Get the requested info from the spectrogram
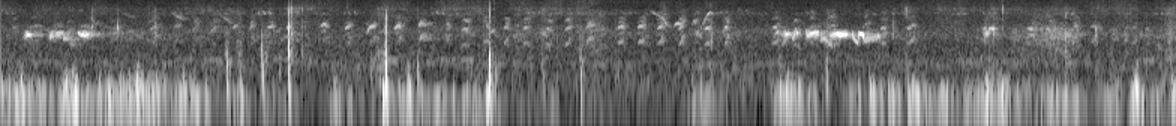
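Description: Faint small birds chirping and twittering, with a thicker cluster of calls about five seconds in, over intermittent low rumbling and a few light clicks.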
